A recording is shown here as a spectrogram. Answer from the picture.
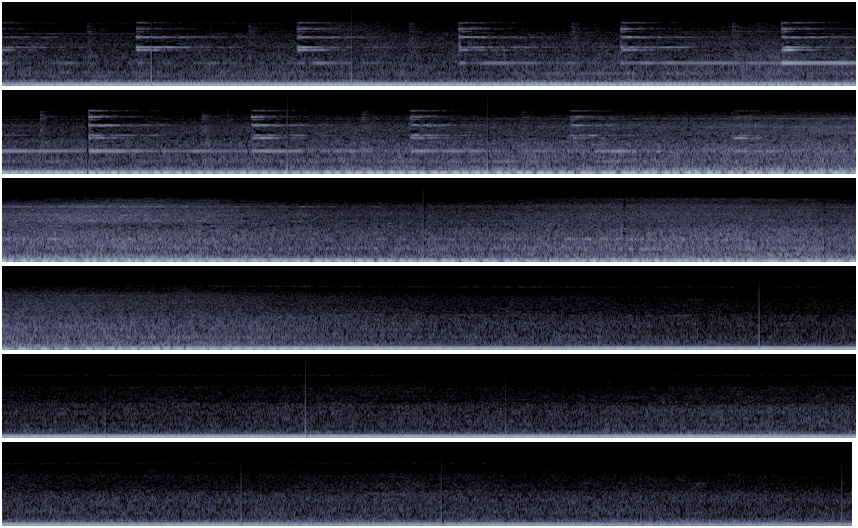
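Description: A diesel locomotive pulls in, its deep engine hum steady throughout, while its bell rings about once a second for the first eight seconds or so. A hiss follows, then the rush of the coaches rolling past, which peaks around the middle and eases off as the train slows.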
